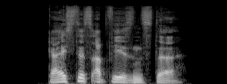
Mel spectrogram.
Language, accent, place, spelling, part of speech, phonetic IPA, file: German, Germany, Berlin, geistesabwesendste, adjective, [ˈɡaɪ̯stəsˌʔapveːzn̩t͡stə], De-geistesabwesendste.ogg
- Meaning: inflection of geistesabwesend: 1. strong/mixed nominative/accusative feminine singular superlative degree 2. strong nominative/accusative plural superlative degree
